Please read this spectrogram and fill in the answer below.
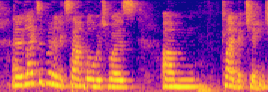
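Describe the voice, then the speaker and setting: A woman with a Spanish accent speaks at a moderate pace and a fairly high pitch with ordinary pitch variation. Background noise is noticeable. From Spain, Madrid. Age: 20s. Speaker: university student. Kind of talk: presentation talk.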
